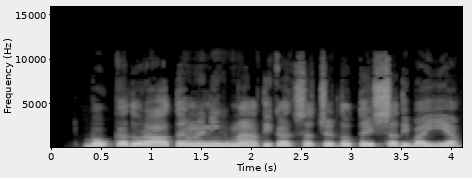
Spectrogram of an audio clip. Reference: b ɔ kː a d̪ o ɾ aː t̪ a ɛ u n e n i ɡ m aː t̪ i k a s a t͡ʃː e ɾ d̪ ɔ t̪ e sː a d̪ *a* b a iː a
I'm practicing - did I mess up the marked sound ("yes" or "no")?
yes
